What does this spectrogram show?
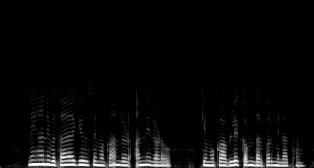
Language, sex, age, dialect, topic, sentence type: Hindi, female, 51-55, Awadhi Bundeli, banking, statement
